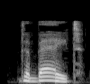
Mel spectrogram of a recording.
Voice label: "Debate", English

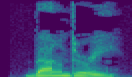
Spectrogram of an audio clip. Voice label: "Boundary", English

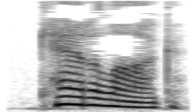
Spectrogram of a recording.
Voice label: "Catalogue", English

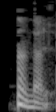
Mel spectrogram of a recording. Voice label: "Annul", English

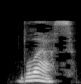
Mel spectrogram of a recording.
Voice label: "Bless", English

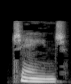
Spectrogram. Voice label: "Change", English

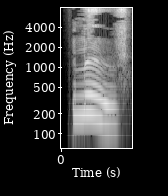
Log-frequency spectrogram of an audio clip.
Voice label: "Move", English

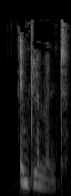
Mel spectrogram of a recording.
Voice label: "Implement", English

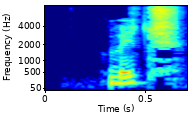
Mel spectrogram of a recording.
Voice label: "Which", English

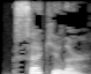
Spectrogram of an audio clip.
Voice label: "Secular", English

